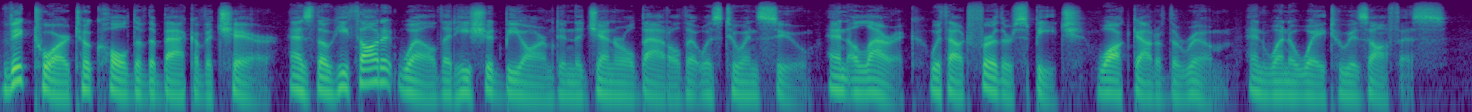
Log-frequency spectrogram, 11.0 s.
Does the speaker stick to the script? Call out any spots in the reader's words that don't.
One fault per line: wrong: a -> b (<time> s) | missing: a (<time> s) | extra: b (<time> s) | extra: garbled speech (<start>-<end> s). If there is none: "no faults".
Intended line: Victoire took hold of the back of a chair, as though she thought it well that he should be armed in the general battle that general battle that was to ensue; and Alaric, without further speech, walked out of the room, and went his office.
wrong: she -> he (2.5 s)
missing: general battle that (5.3 s)
extra: away to (9.7 s)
